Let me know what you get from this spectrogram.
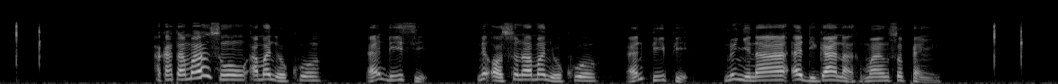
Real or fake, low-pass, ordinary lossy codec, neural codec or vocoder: real; 7.2 kHz; Opus, 24 kbps; none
